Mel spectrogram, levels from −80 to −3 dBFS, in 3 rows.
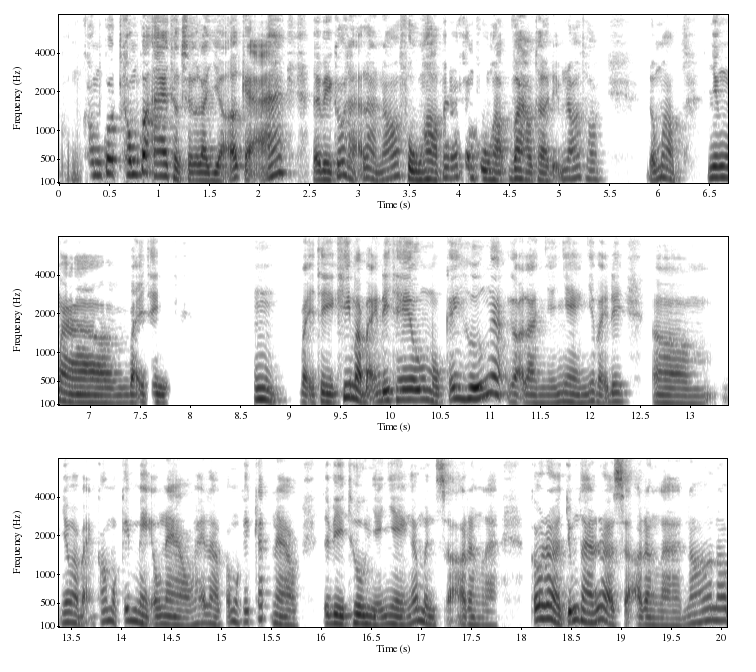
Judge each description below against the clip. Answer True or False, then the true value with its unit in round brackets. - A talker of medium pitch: True (155 Hz)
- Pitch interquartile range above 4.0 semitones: True (5.5 semitones)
